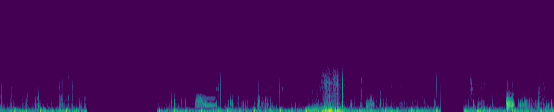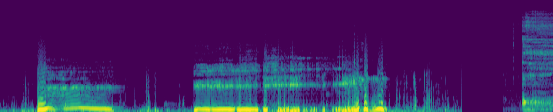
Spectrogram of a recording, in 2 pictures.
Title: Burping Compilation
